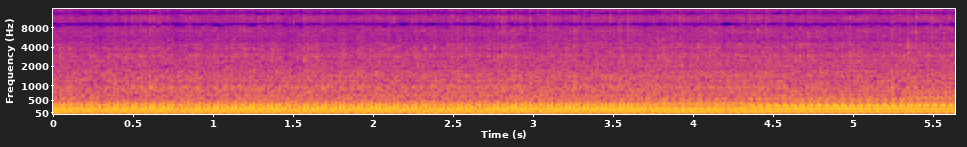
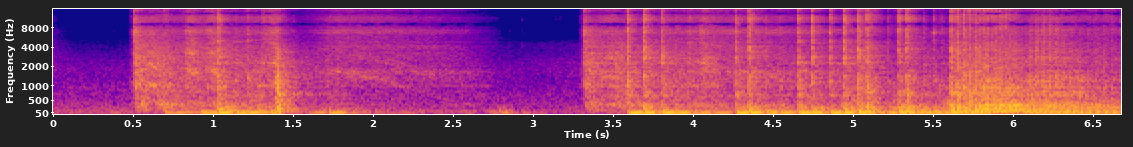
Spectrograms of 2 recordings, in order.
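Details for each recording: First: 1997 Harley-Davidson Heritage Softail Classic, 80-inch Evo V-twin, just fitted with new S&S Super E carburetor, new battery and ignition: steady, fast idle with an even low beat that never drops. Idle screw about half a turn too high; needs adjusting. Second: 1997 Harley-Davidson Heritage Softail Classic, 80-inch Evo V-twin, with a newly installed S&S Super E carburetor and the idle screw turned down about half a turn from too high: catches and dies, then restarts into a loping, uneven idle.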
